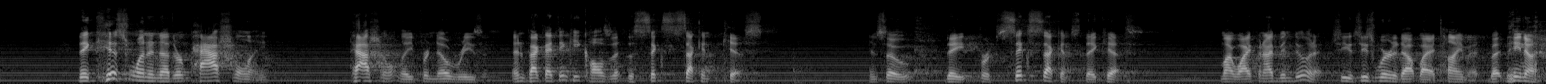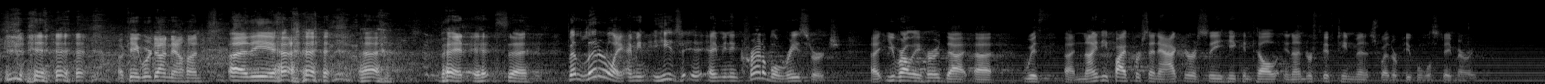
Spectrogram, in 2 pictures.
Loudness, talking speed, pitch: -26 LUFS, 175 wpm, 135 Hz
